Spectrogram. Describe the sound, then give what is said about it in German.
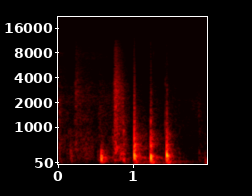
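Knocking on a wagon door in a tabletop role-playing game: a couple of softer taps and rustles, then three quick, firm knocks in an even rhythm. “Er klopft an den Wagen.”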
